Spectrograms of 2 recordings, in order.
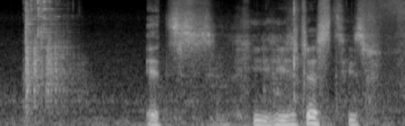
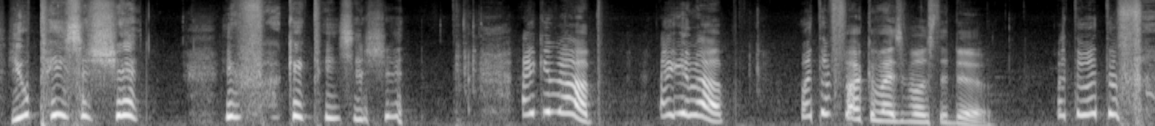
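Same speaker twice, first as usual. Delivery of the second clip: furious yelling; 7 dB louder than usual. Real, not acted. Raging at a dead board.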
